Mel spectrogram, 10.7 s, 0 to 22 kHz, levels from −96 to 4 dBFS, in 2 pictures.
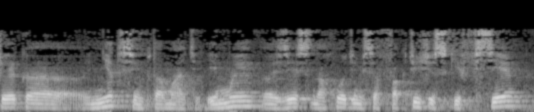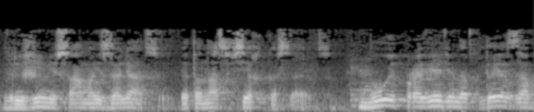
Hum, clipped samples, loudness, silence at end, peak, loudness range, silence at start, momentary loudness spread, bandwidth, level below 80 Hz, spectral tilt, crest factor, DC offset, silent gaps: none; under 0.1%; -19 LUFS; 0 s; -6 dBFS; 2 LU; 0 s; 8 LU; 8.8 kHz; -48 dBFS; -5 dB/octave; 14 dB; under 0.1%; none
